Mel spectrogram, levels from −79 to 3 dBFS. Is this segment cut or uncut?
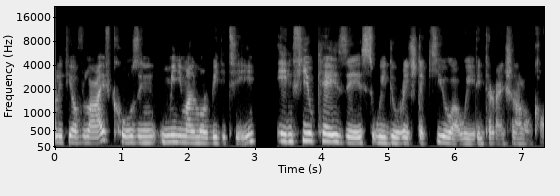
cut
